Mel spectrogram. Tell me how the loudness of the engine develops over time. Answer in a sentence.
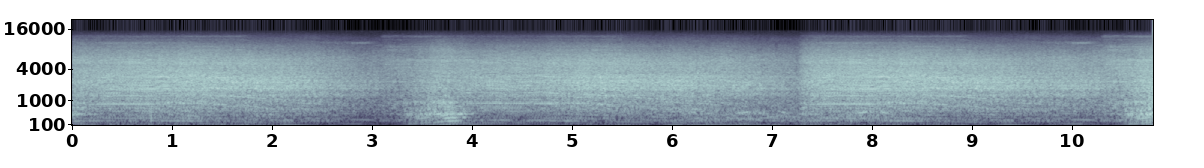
The loudness of the engine stays about the same.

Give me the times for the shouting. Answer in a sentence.
The shouting can't be heard in this clip.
